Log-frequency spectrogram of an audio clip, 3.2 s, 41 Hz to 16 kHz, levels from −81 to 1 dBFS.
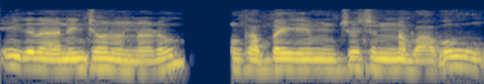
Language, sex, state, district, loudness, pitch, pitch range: Telugu, male, Andhra Pradesh, Srikakulam, -14 LUFS, 125 Hz, 120-135 Hz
